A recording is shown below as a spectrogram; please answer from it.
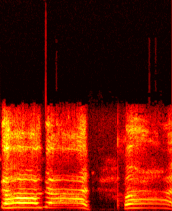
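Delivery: shrieking, screaming cry at very high pitch. Describing a tape of a man screaming, acting out his screaming. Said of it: "He's just like screaming".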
